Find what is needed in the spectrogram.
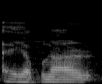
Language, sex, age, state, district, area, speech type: Assamese, male, 60+, Assam, Kamrup Metropolitan, urban, spontaneous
